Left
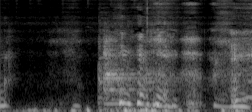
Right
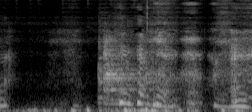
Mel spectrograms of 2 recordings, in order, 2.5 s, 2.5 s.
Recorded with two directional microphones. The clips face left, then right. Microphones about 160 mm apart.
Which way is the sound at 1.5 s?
Centre (ahead or behind).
